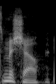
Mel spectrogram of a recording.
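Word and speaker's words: Michel: Yeah, and the French pronunciation is Mikael. No, Mikael. It's Michelle.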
